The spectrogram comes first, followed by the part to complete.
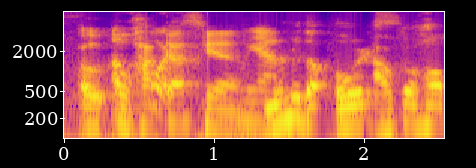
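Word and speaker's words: Oaxaca: I bet Xavier is name how do you spell that's an O A X oh ohaka yeah remember the old alcohol bottles that would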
